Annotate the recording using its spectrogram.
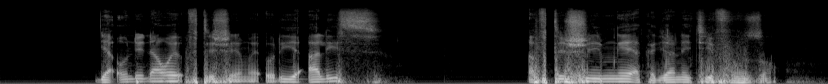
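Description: A man speaks with animation into a microphone, in loud bursts.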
